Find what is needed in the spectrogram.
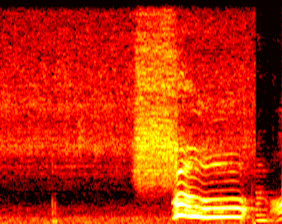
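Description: A child's voice giving a short hiss, then a held, breathy "hoo"-like vocal sound about a second in. It is not words.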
